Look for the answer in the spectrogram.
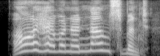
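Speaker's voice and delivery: high, loud mischievous announcing; grand announcement. A narrator's reading. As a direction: proclaim it to the crowd. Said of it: "announced little Miss Trouble".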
